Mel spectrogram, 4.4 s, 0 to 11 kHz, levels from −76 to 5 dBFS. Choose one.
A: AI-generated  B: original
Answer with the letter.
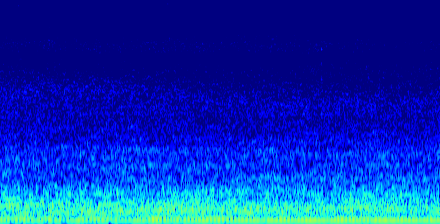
B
